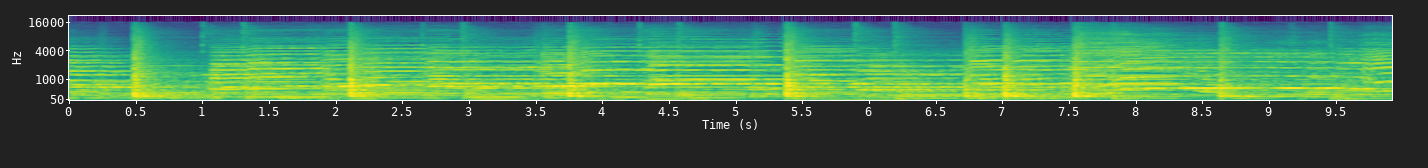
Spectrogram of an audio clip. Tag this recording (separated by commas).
Orchestra, Music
